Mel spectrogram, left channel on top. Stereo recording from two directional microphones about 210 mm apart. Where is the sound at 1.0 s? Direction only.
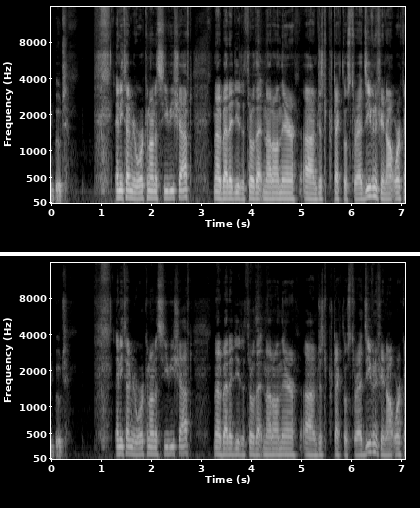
30° left (ahead or behind).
